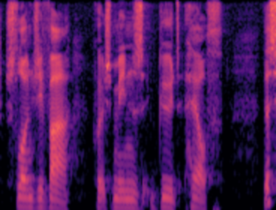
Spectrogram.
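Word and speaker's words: Slàinte mhath: You can see that it's not just the BH that's sounded as a V. MH is too. Here it is again on the Scottish toast slongjiva which means good health.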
